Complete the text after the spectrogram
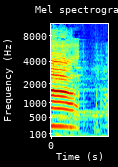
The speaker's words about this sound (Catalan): els bogadors, doncs, estan, no sé si el sentiu de fons, cridant. El sentim.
